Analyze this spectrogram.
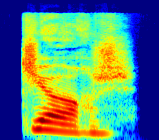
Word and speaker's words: George: a dit qu'il s'appelait George McIntosh. « Oui, a dit le nouveau. George. » La maîtresse nous a expliqué qu'il s'appelait George, mais que dans sa langue, ça se prononçait George.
